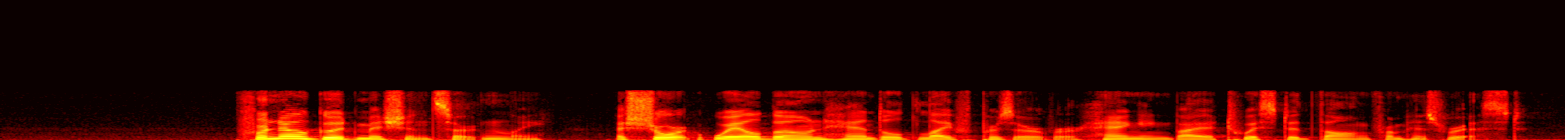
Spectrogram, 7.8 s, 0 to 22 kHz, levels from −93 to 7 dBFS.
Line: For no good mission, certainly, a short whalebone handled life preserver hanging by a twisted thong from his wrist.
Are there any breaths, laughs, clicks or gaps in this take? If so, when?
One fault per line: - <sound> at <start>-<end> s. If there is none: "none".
none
